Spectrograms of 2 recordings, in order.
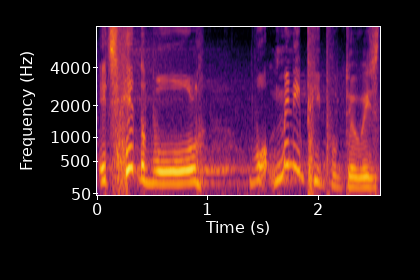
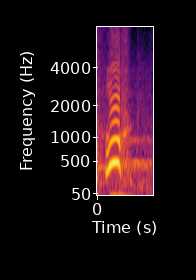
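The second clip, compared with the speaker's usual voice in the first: short, high, loud "woo"; exhaled whoop; 8 dB louder than usual. Real, not acted. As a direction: let out a quick high whoop after effort. Out loud after practice shots.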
